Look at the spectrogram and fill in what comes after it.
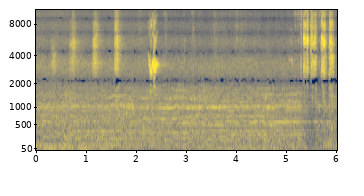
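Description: Small caged birds chirping over a steady room hum: a few faint chirps, one louder chirp about two seconds in, then a quick run of chirps near the end.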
